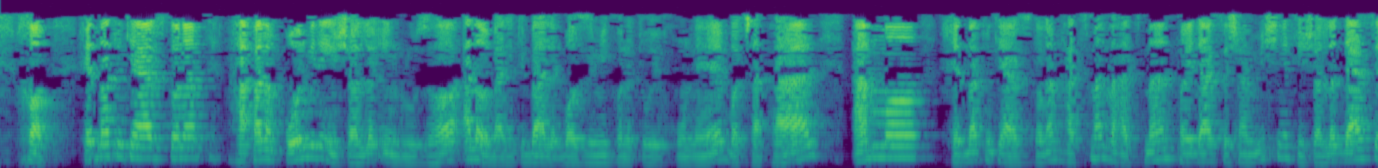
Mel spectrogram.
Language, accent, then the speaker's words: Persian; Shiraz, Fars, Iran; بچه ها میدونن من بوشهری هستم، ولی بزرگ شده شیران.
